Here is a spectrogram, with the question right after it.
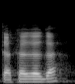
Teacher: ग, क, ख जितने भी कवर्ग हैं वो कंठ से हैं।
